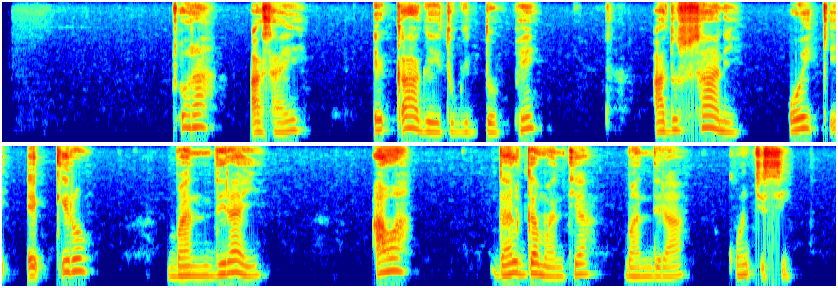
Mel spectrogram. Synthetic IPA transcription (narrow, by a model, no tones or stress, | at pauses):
t͡ʃʼɔɾɐ | ʔɐsɐj | ɛkʼːaːɡeːt̪ʊɡɪd̪ːɔpʰːɛ | ʔɐd̪ʊsːaːnɪ | ɔjkʼːɪ | ɛkʼːɪd̪ɔ | bɐnd̪ɪɾɐj | ʔɐwɐ | d̪ɐlɡɐmɐnt̪ɪjɐ | bɐnd̪ɪɾaː | kʼɔnt͡ʃʼːɪsːɪ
